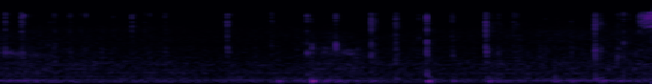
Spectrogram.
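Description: Clicky computer keyboard keys tapped in irregular short bursts, close and fairly quiet, the keystrokes growing denser and louder toward the end.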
